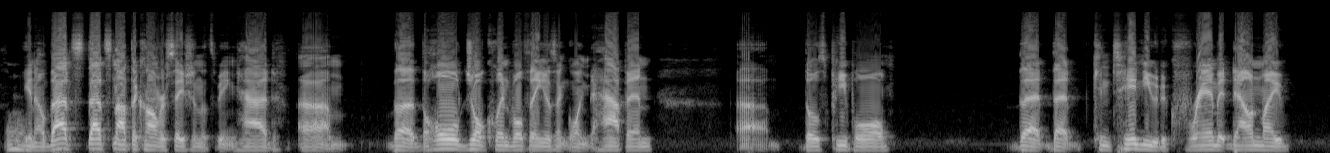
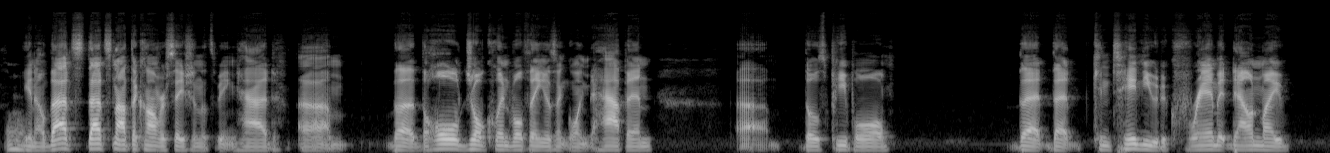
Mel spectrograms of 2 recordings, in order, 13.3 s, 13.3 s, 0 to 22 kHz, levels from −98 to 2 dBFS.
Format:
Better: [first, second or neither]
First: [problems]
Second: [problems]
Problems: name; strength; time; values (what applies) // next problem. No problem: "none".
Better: second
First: distortion; slight; 2% of the sound clipped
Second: none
